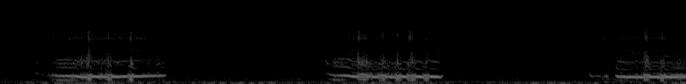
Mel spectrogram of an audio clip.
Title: Cat snoring...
